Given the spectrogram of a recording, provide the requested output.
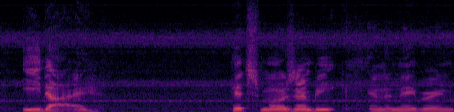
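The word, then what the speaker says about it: Idai: bit earlier than that cyclone it's pronounced edye hits Mozambique in the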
